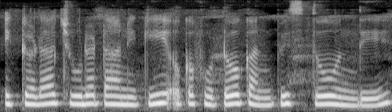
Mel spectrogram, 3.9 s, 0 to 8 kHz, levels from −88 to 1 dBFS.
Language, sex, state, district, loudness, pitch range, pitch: Telugu, female, Andhra Pradesh, Sri Satya Sai, -13 LUFS, 215-230 Hz, 225 Hz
